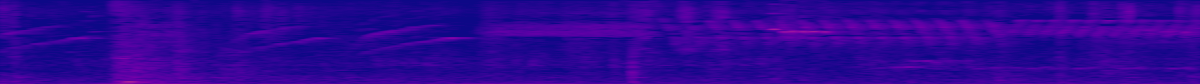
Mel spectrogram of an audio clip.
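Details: Red canary giving 'gacor ngerek' tutor song, played to raise breeding drive in females: a quick run of upward-swept whistles, then a long, even, rattling trill held high, with faint background hum.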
